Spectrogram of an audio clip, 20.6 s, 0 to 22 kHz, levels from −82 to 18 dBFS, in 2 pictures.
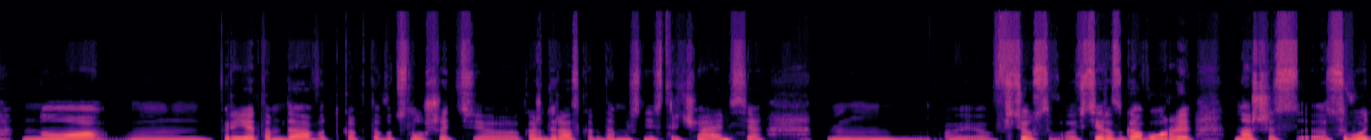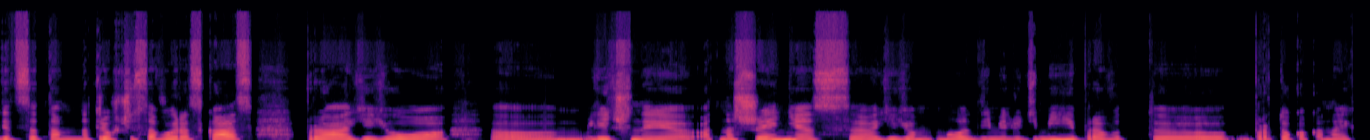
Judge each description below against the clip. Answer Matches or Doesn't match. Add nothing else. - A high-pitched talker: Matches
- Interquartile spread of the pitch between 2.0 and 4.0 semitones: Matches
